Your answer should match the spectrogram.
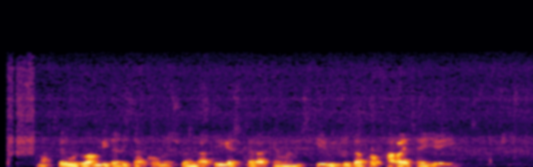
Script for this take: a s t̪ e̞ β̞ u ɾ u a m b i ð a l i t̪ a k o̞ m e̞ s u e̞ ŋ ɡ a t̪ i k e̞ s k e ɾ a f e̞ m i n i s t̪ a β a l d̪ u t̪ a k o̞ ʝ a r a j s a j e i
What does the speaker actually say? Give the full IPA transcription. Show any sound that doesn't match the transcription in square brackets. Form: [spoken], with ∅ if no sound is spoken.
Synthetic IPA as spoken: a s t̪ e̞ β̞ u ɾ u a m b i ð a l i t̪ a k o̞ m e̞ s u e̞ ŋ ɡ a t̪ i k e̞ s k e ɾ a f e̞ m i n i s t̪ [i] β [i] l d̪ u t̪ a k o̞ ʝ a r a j [t͡s] a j e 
